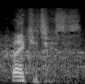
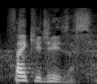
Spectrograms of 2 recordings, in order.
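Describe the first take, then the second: First: Breathy laughing whisper of thanks. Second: Laughing low thank-you, relieved. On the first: Chaplain whispering thanks to Jesus in the truck, laughing. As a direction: whisper it to yourself, relieved. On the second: Chaplain thanking Jesus after being told to stay, laughing. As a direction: chuckle your thanks. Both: Retold or imitated. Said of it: "I'm like".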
